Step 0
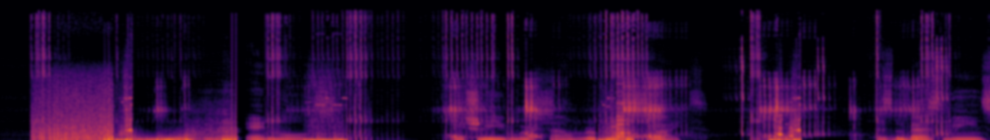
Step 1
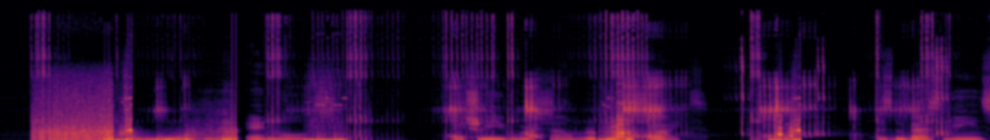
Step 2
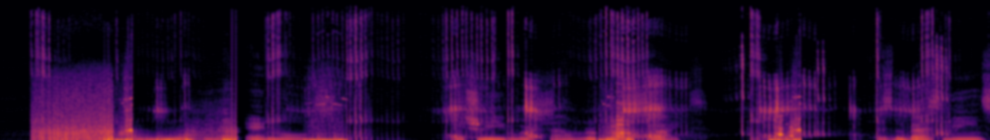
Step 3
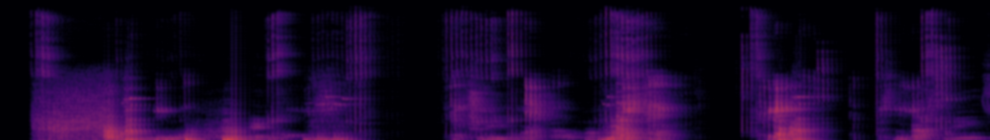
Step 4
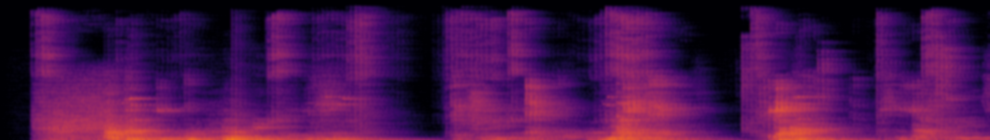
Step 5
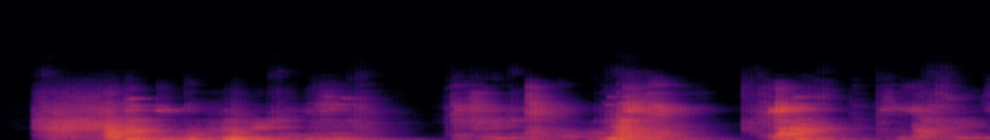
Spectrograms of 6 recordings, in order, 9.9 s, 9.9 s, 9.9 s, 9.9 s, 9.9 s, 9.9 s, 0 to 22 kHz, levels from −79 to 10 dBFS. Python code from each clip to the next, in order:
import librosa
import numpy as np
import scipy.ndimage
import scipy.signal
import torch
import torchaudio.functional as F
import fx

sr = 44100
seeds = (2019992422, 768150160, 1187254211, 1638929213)

y1 = fx.dynamic_eq(x, sr, hz=1300.0, q=1.6, threshold_db=-41.0, ratio=4.0, max_db=5)
y2 = fx.wow_flutter(y1, sr, seeds[0], rate_hz=2.1, depth_cents=55.0)
y2 = y2 + 0.4 * np.pad(y2, (int(4.4 * sr / 1000.0), 0))[:len(y2)]
y2 = F.gain(torch.from_numpy(y2), -1.5).numpy()
y3 = fx.spec_gate(y2, sr, threshold_db=-10, keep='weak')
y3 = fx.room_flutter(y3, sr, wall_m=7.7, rt60_s=0.66)
y3 = F.gain(torch.from_numpy(y3), -7.0).numpy()
y4 = fx.room_shoebox(y3, sr, seeds[1], volume_m3=1400.0, walls='mixed', distance_m=3.1)
y4 = F.gain(torch.from_numpy(y4), 9.0).numpy()
y5 = fx.cabinet(y4, sr, low_hz=160.0, low_slope=24, high_hz=6400.0, hz=(170.0, 300.0, 630.0, 1300.0, 3800.0, 6100.0), db=(-8, -7, -9, -6, -5, -6))
y5 = F.gain(torch.from_numpy(y5), 1.5).numpy()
